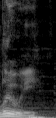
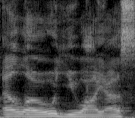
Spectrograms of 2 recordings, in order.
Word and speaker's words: Louis: Well, no, it's spelled Louis, but the S is silent.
